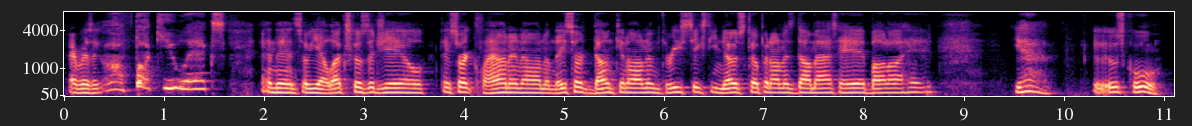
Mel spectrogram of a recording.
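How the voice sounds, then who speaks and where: A man's voice: fairly high pitch, little pitch movement, moderate pace, a little mellow. A man giving a loose, slangy, profane recap of a movie, now and then losing track of names. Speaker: movie reviewer.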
